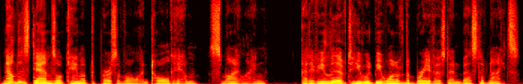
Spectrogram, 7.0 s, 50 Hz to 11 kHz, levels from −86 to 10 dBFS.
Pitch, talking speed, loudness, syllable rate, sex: 135 Hz, 225 wpm, -17 LUFS, 5.2 syllables/s, male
